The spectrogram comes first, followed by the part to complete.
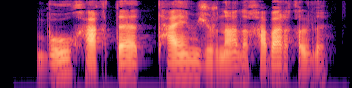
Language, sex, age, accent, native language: Uzbek, male, 18-24, Surxondaryo, Uzbek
